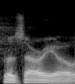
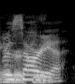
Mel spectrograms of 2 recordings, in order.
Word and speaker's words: Rosaria: I'm pausing because I never can pronounce her name proper. Rosario. And when I Rosaria. Oh, see, there you go. It was so embarrassing when I was doing the interview because I kept getting it wrong.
